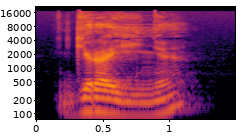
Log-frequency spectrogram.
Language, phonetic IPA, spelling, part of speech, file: Russian, [ɡʲɪrɐˈinʲə], героиня, noun, Ru-героиня.ogg
- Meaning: female equivalent of геро́й (gerój): heroine (female hero)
